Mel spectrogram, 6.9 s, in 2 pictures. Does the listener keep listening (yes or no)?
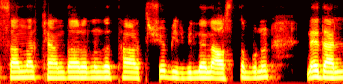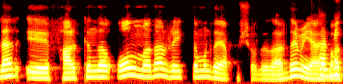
no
